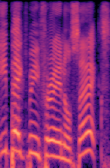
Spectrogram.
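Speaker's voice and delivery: Scottish accent, spoken high-pitched and slow.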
